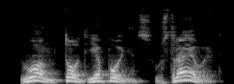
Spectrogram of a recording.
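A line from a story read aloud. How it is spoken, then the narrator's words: Plain. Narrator (Russian): ответил я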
